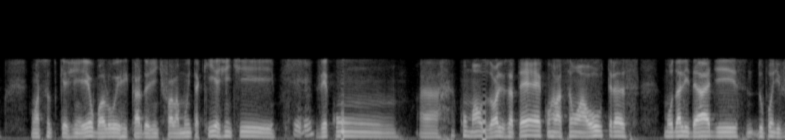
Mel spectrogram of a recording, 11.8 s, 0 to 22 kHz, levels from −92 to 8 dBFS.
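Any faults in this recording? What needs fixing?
The headset link is running the Bluetooth CVSD headset codec, where a one-bit, 64 kHz up/down stream with an adapting step size carries the speech. Everything above 4 kHz is gone, giving a narrow, telephone-like band. The step cannot keep up with loud high content, so s sounds come out scratchy and a granular hiss sits under the speech throughout. To prevent this, use a wideband headset codec (mSBC or LC3) or a wired or USB microphone.

Bluetooth headset packet repeated: radio packets were lost and the chip re-decoded the last good packet in their place. The first event runs from 5.12 to 5.17 s, just after "gente uhum vê". About 30 ms of audio is lost, spread over 37.5 ms in short runs, which points to around eight lost 3.75 ms packets. The second runs from 7.25 to 7.31 s, between "uh com" and "olhos até com relação". 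About 41 ms is lost, fitting roughly eleven packets. The runs of repeats produce a brief buzz near 267 Hz that replaces the speech. To prevent this, improve the radio link by keeping the phone close, reducing 2.4 GHz interference and avoiding body blocking.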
